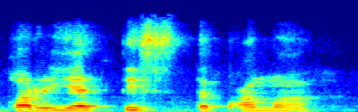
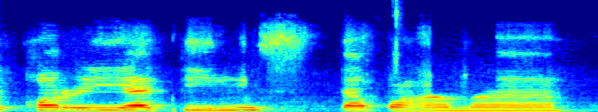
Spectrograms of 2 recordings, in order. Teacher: tanwin tu bertemu dengan hamzah wasal, kita kena tukar jadi nun kecil.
